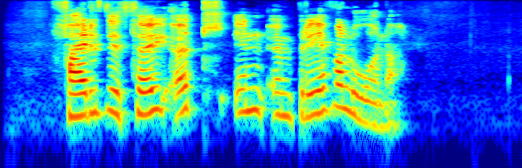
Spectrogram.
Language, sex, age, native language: Icelandic, female, 40-49, Icelandic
